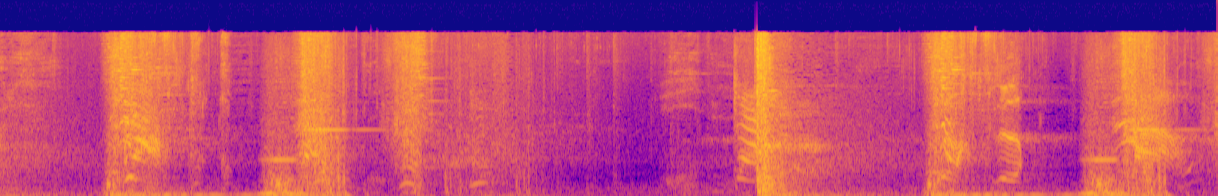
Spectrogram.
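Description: A creature snarls and growls.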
